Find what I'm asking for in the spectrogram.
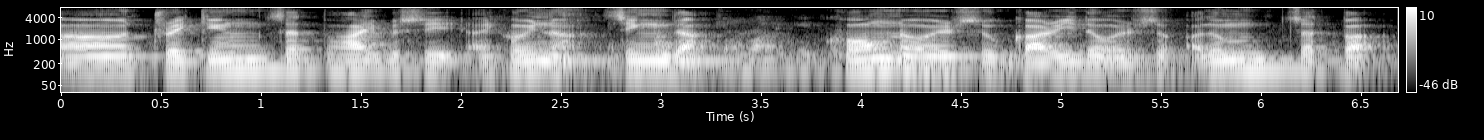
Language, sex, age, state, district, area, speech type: Manipuri, male, 30-45, Manipur, Chandel, rural, spontaneous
